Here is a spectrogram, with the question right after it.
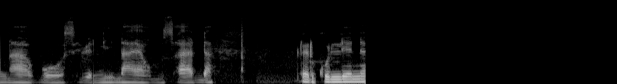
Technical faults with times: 0.93-0.95 skip ahead
1.03-3.28 jitter buffer speed-up
3.65-6.18 audio dropout to silence

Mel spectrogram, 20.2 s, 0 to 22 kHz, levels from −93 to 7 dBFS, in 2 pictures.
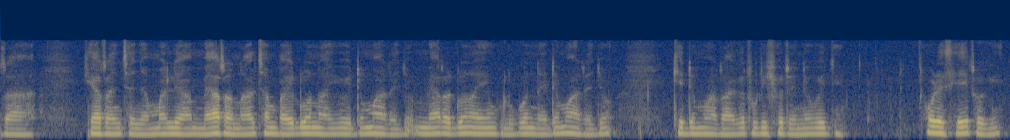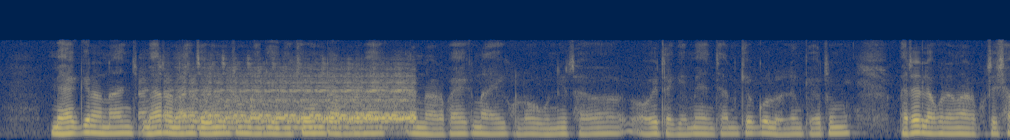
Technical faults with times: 11.48-14.34 feedback howl

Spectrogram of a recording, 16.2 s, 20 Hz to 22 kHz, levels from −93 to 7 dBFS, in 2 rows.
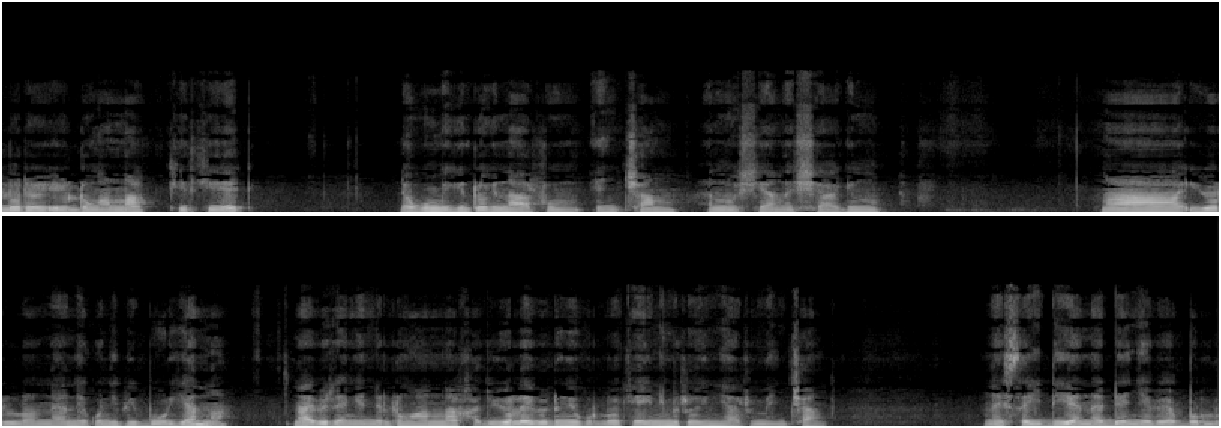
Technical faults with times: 0.00-16.23 HE-AAC compression

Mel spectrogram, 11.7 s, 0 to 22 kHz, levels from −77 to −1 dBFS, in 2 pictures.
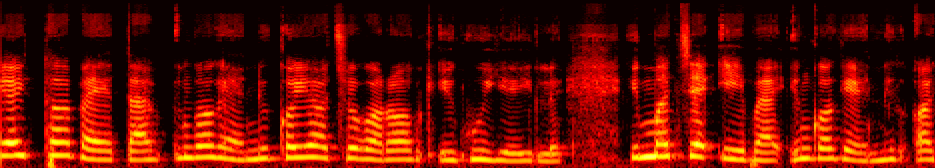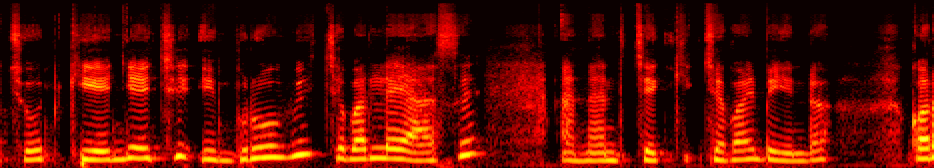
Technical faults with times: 0.00-11.69 Opus compression

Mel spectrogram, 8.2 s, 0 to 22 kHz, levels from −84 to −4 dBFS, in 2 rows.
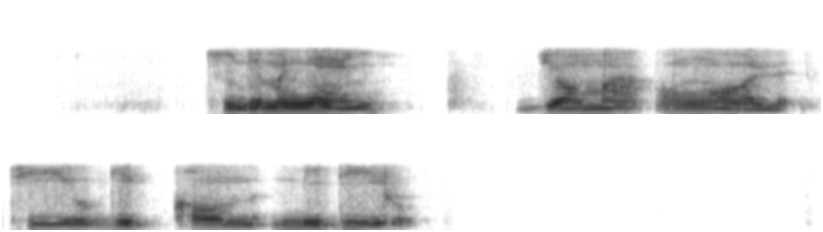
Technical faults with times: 0.00-8.19 G.726 ADPCM
3.26 dropped buffer (overrun)

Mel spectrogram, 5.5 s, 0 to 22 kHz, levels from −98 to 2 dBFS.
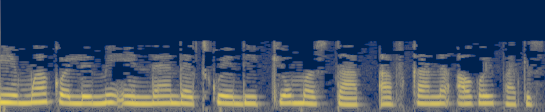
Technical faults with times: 0.00-5.45 MP3 compression

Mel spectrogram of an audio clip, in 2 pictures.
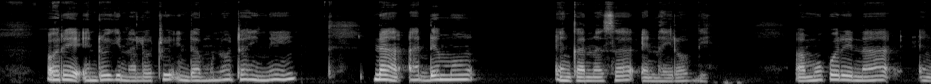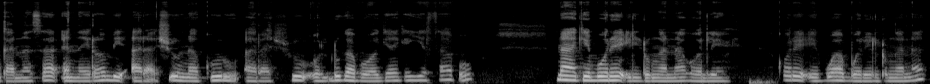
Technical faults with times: none

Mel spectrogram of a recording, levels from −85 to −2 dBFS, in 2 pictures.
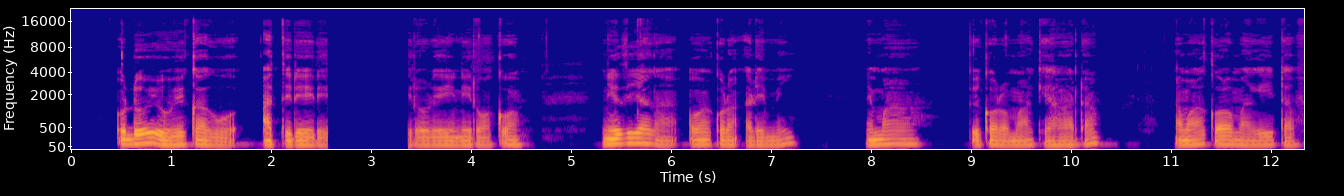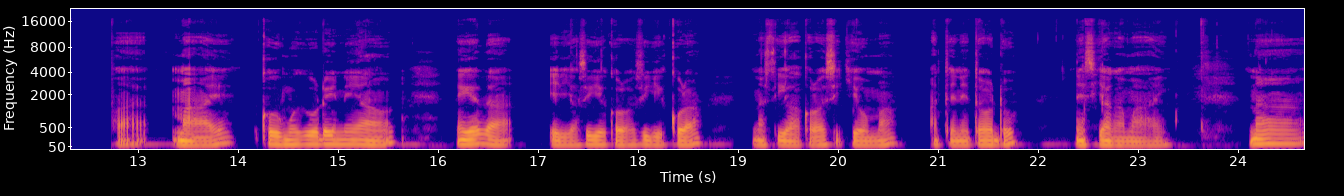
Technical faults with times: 2.56-3.37 playback stall
12.33-12.74 playback stall

